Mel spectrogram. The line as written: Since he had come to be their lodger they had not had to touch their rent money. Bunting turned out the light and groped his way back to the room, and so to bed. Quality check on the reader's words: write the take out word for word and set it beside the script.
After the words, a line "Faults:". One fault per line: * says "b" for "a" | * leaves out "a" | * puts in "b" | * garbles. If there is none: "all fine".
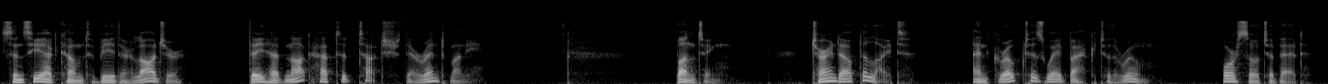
Since he had come to be their lodger they had not had to touch their rent money. Bunting turned out the light and groped his way back to the room, or so to bed.
Faults:
* says "or" for "and"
